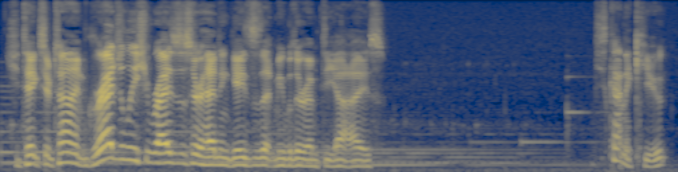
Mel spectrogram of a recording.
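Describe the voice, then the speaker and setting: A man's voice: a little high, normal speed, bright, forceful tone, faint music behind. A man reading a visual novel aloud theatrically as a let's play host, with casual, jokey asides.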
